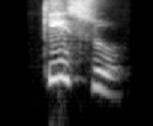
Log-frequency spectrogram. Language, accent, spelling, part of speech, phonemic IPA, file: Swahili, Kenya, kisu, noun, /ˈki.su/, Sw-ke-kisu.flac
- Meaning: knife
